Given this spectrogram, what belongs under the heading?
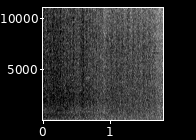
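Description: An MG-42 machine gun in the Company of Heroes 3 strategy game fires in dense, rapid bursts, moderately loud and continuous amid other battle noise.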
